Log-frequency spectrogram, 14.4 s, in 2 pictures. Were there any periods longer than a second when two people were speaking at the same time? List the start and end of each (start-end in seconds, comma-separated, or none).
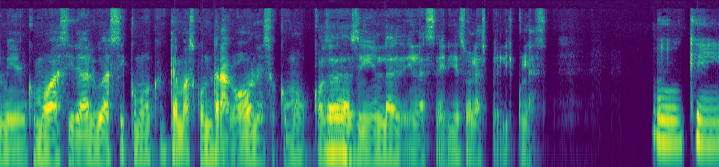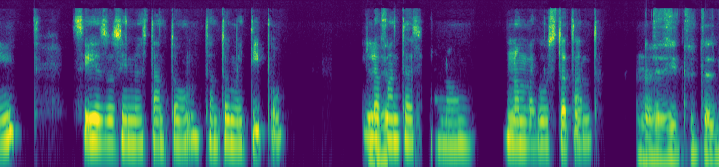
none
